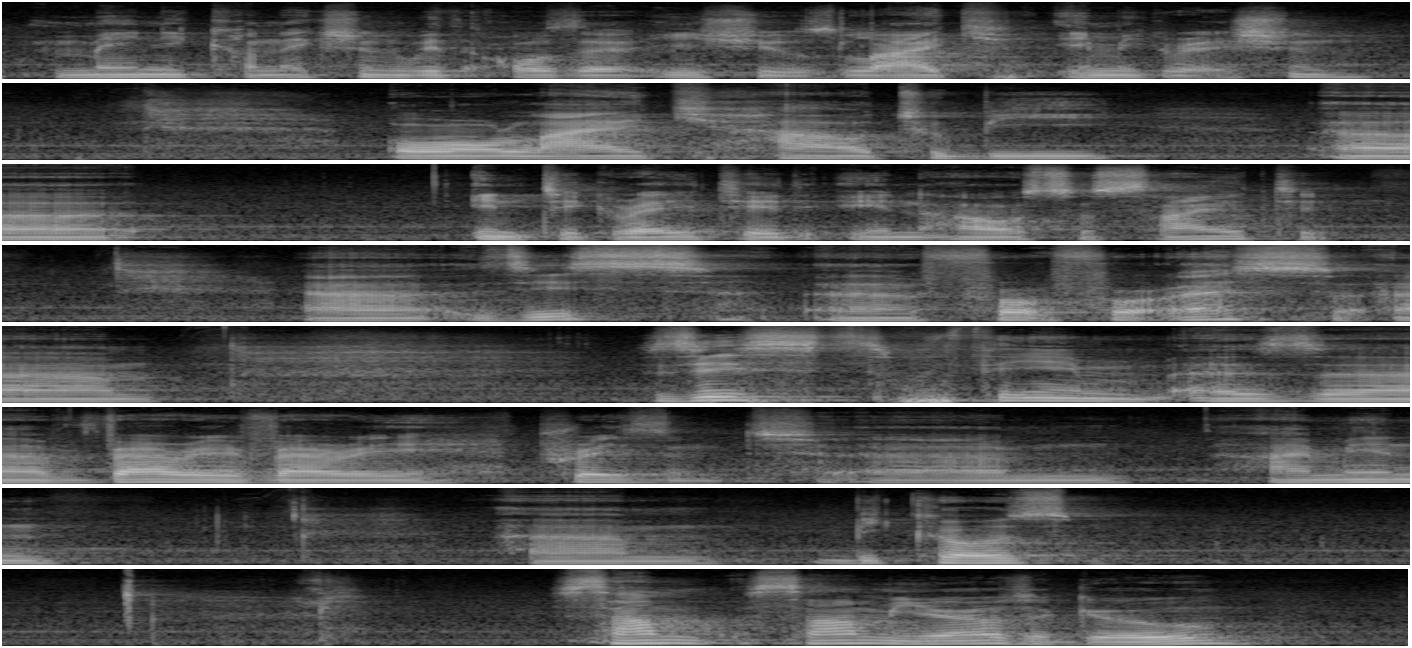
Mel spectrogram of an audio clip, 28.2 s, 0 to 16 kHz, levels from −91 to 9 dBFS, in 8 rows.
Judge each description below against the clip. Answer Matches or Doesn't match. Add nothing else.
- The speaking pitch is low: Matches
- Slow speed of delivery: Matches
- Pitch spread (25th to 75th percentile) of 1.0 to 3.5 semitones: Matches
